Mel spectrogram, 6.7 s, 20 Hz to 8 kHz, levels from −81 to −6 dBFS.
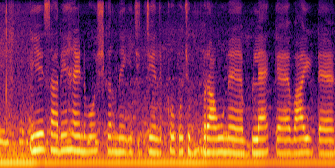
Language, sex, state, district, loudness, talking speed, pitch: Hindi, female, Haryana, Jhajjar, -14 LUFS, 145 wpm, 200 Hz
